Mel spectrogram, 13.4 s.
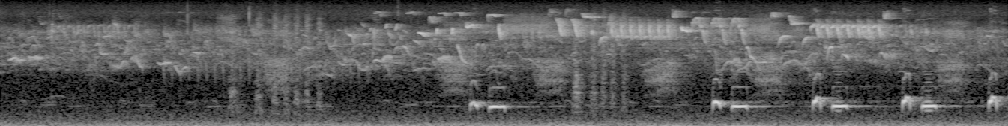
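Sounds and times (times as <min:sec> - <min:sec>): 
Common Cuckoo song in a European wetland: 0:09.5 - 0:10.1, 0:10.9 - 0:11.4, 0:12.0 - 0:12.6, 0:13.2 - 0:13.4.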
